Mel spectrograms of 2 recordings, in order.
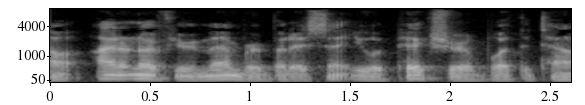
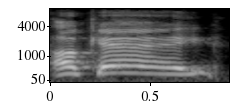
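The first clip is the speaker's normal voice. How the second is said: high-pitched answer called from inside; calling back; 3 dB louder than usual. Acted. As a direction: sing out a reply to someone out of sight. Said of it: "And somebody will say".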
